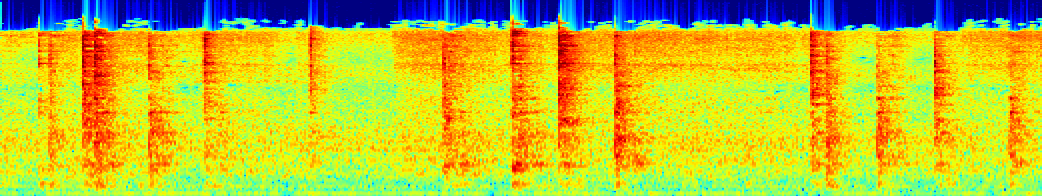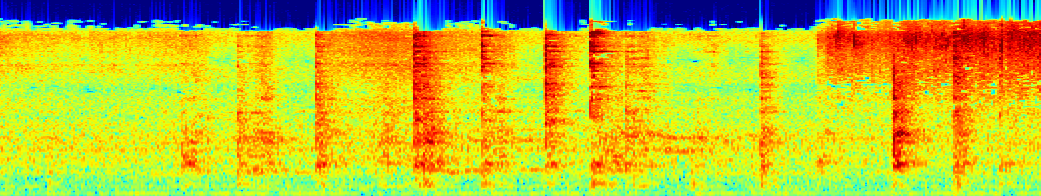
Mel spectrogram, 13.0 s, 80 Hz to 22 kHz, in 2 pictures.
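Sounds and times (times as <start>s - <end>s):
seeds sizzling in hot oil: 0.1s - 10.6s, 11.2s - 13.0s
metal spoon scraping a pan: 2.5s - 4.3s, 5.0s - 6.6s, 7.4s - 13.0s.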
